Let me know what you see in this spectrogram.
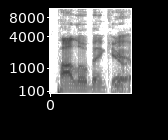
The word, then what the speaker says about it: Paolo Banchero: Paolo Banchero.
